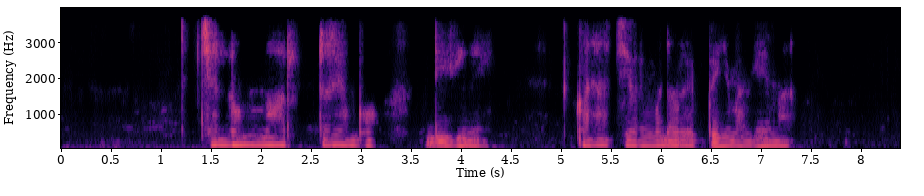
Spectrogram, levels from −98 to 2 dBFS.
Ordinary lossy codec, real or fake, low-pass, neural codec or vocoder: none; fake; 3.6 kHz; codec, 16 kHz, 2 kbps, X-Codec, HuBERT features, trained on balanced general audio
